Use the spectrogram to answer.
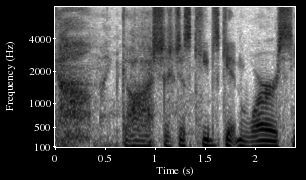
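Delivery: sinking, whispery exasperation; dismayed undertone. Retold or imitated. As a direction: mutter it under your breath, near a whisper. Retold dismay as things worsen.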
